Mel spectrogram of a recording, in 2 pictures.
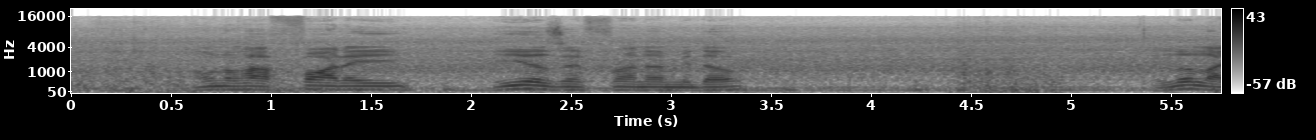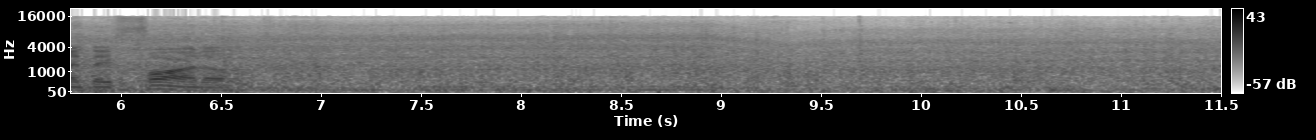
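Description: A heavy truck engine drones steadily as it drives along a road.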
